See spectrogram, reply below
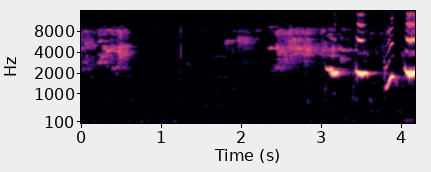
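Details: Greater green leafbird (cucak ijo) singing a full 'isian' fill-in song meant to rouse other birds: soft, scratchy chatter at first, then four loud, clear whistled notes, some sliding upward, in quick succession.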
